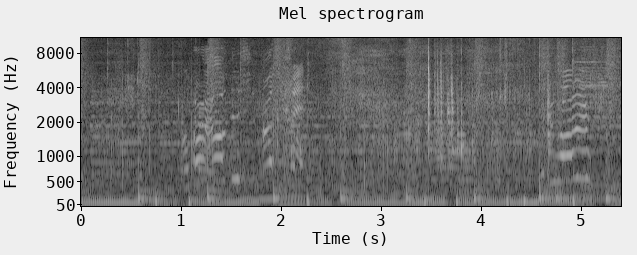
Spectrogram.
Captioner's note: kids chatting; upbeat music continues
